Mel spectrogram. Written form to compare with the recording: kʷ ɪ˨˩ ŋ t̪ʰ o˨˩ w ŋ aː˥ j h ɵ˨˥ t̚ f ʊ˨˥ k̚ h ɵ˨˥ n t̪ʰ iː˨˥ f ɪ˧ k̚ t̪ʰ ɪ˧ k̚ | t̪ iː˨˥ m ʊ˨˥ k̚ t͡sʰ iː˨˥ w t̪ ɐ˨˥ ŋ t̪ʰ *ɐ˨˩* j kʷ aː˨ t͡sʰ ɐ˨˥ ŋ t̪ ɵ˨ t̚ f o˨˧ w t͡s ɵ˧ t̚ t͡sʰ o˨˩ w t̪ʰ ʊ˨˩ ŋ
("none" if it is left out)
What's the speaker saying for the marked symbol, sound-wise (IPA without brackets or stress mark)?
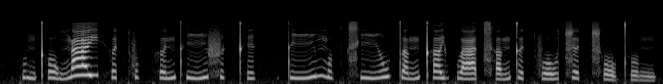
ɐ˧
